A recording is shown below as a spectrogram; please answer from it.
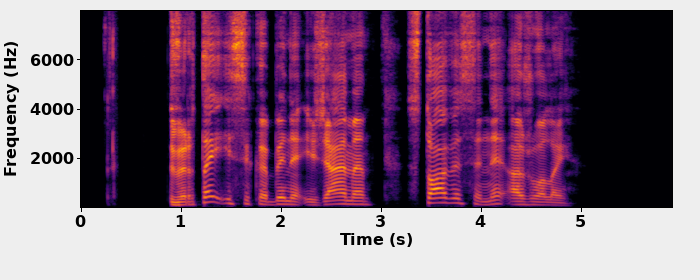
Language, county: Lithuanian, Vilnius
